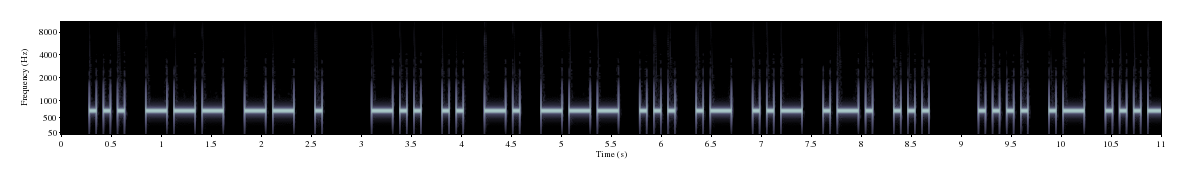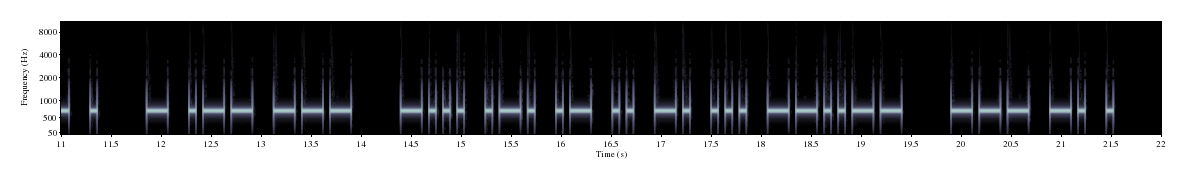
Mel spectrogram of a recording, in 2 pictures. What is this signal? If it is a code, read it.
Morse code, heard as a keyed tone, about 17 wpm, 700 Hz. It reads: SOME DINOSAURS HAVE TWO BRAINS, ONE
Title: A Sound Of Thunder 17wpm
